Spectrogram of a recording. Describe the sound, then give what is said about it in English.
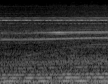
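A DJI Phantom quadcopter drone with four propellers powers up, giving a steady, buzzing, high-pitched motor whine with layered tonal hums, alone and without voices. “So that's the sound of it. DJI Phantom powering up.”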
